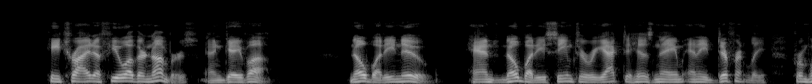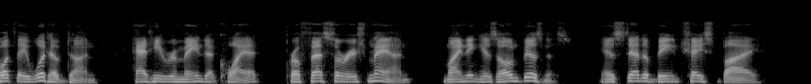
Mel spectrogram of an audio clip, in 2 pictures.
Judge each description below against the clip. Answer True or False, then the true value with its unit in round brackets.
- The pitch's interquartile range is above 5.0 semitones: False (4.1 semitones)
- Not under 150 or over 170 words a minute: True (160 wpm)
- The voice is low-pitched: True (120 Hz)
